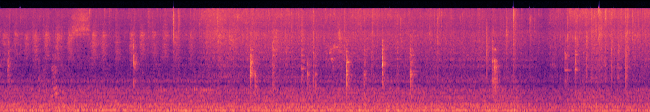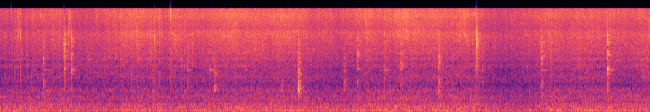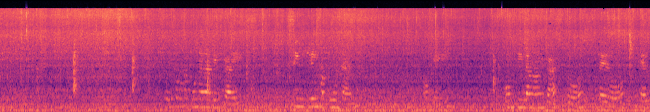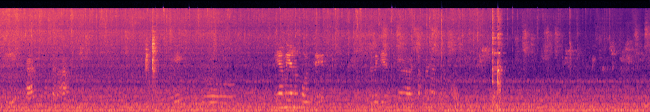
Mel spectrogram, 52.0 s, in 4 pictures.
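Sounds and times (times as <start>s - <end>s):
potatoes sizzling in pan: 0.0s - 51.7s.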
